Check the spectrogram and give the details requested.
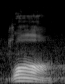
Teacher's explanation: Jadi ta itu punya sifat itbaq tebal. Ta punya sifat isti'la.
